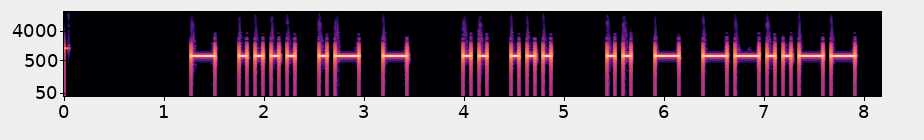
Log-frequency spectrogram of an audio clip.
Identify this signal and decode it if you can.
Morse code, heard as a keyed tone, about 15 wpm, 700 Hz. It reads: THAT IS IT,
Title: Sentences from Top 800 Words 15wpm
